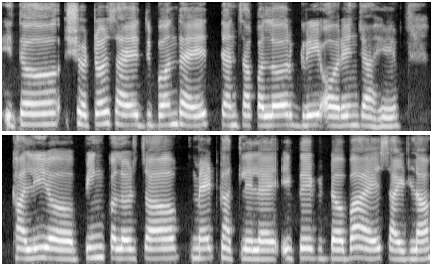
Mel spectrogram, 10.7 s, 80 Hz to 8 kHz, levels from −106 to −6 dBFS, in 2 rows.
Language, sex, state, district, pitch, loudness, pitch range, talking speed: Marathi, female, Goa, North and South Goa, 220 Hz, -13 LUFS, 210-230 Hz, 135 wpm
